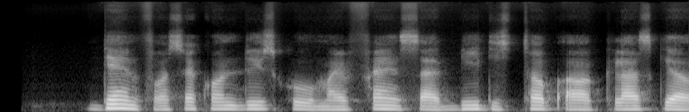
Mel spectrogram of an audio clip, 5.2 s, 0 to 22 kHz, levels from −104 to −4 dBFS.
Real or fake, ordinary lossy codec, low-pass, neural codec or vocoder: fake; none; none; autoencoder, 48 kHz, 32 numbers a frame, DAC-VAE, trained on Japanese speech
